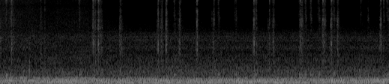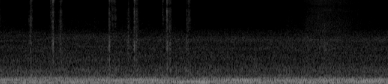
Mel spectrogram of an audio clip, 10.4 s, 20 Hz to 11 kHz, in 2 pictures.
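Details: 2010 GMC Terrain gives sharp irregular clicking from the key switch and relay over a low cabin rumble; everything else works, and the clicking stops when the auto lights are turned off.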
